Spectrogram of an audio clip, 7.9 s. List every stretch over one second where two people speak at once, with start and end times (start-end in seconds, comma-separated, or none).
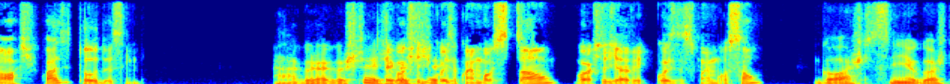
none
